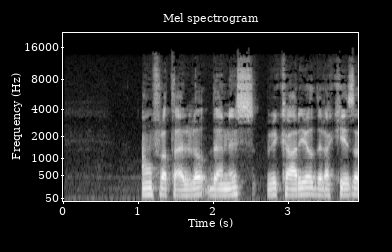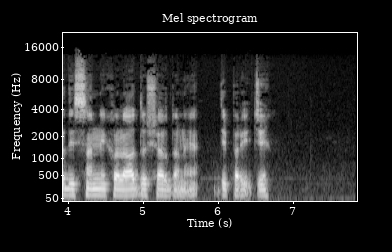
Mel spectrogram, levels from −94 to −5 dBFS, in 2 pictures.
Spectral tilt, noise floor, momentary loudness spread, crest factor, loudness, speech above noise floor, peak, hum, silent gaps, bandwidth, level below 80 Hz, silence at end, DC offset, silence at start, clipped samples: -4 dB/octave; -60 dBFS; 11 LU; 18 dB; -16 LUFS; 44 dB; 0 dBFS; none; none; 14 kHz; -50 dBFS; 1.15 s; under 0.1%; 1.05 s; under 0.1%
